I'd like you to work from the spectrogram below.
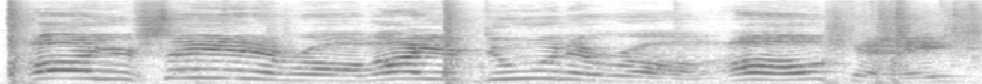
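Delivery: mocking nitpickers. Streamer mimicking chat nitpicking the wording, in a high mocking voice.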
